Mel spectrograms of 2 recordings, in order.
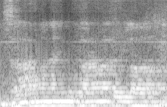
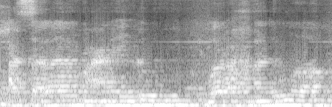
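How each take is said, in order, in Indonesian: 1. Diucapkan cepat, bunyi-bunyinya saling menyambung. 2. Diucapkan perlahan, setiap bunyinya terdengar jelas.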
